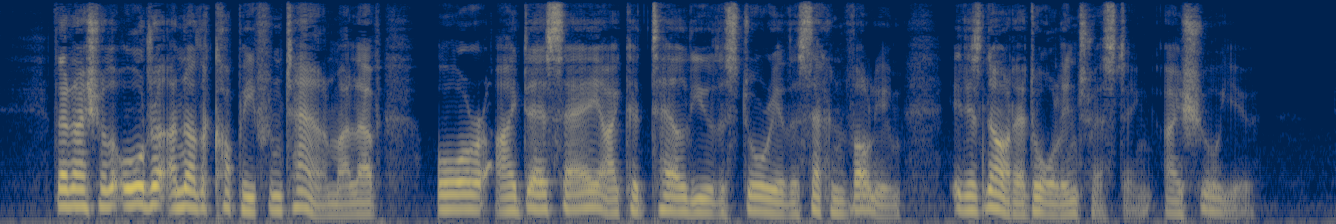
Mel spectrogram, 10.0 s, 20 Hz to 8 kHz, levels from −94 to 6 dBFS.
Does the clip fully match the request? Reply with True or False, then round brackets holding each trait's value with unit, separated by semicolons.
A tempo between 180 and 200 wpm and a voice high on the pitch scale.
False (190 wpm; 140 Hz)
